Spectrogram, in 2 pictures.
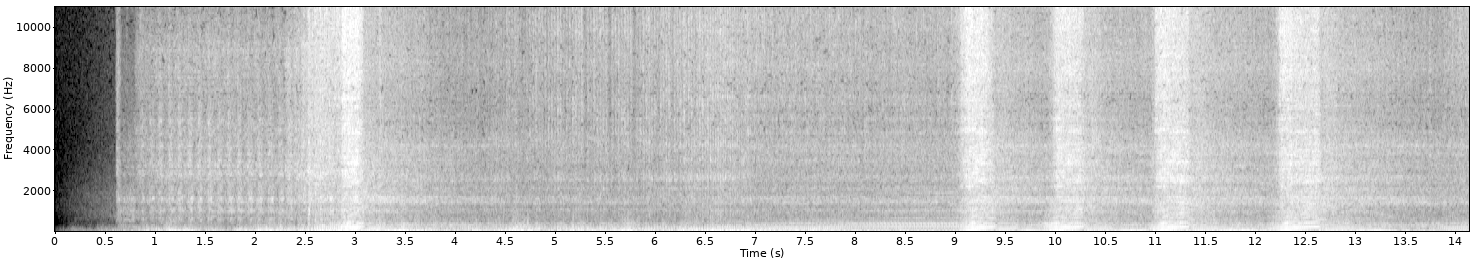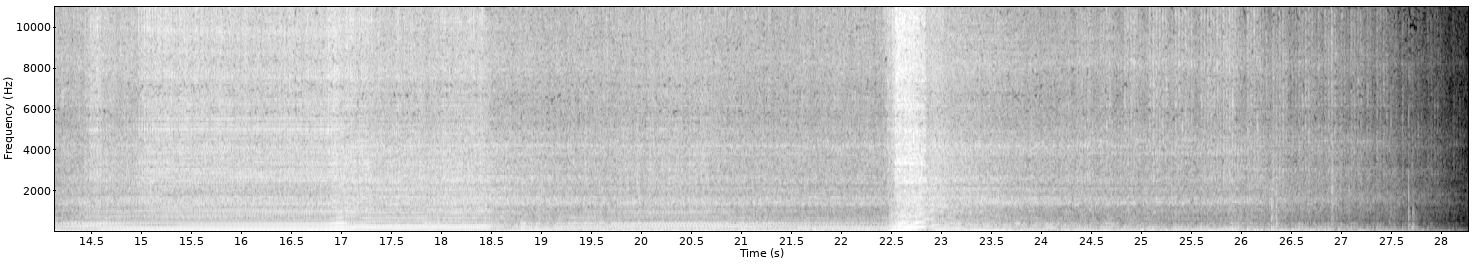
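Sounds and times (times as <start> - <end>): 
Fiat 128 Sport 1300 SL coupe engine: 0.6 - 27.9.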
